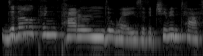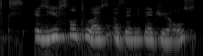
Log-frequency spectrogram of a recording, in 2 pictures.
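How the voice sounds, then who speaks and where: A woman reading an academic textbook aloud as scripted narration, with measured, deliberate phrasing in short segments. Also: fairly high pitch, animated, darkish tone, faint music behind, poor audio.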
